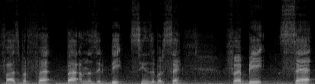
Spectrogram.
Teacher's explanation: حمزہ کے اوپر جھٹکے کے ساتھ پڑھیں گے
